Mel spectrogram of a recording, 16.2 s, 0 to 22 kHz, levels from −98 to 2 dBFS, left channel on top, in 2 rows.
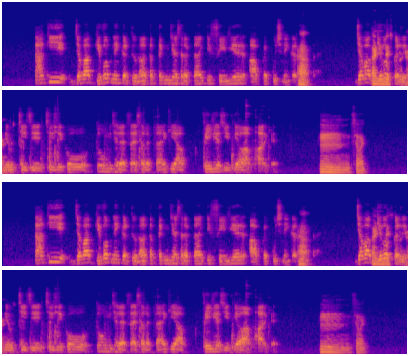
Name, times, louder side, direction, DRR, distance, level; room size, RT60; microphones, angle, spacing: voice 1, 0.6-5.9 7.0-11.8 12.1-13.6, equal, 5° right, 1.7 m, -34 dB
voice 2, 7.4-8.6 14.5-15.4, left 4 dB, 75° left, 0.5 m, -33 dB
sound 1, 8.4-9.5 10.1-11.7 12.1-13.5, left 1 dB, 45° left, 1.7 m, -50 dB
3.1 x 2.9 x 2.5 m
head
